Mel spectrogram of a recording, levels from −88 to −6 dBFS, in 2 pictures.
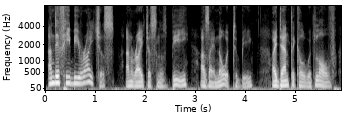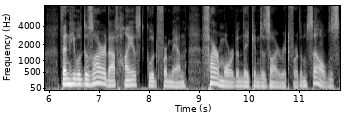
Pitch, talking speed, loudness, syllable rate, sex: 115 Hz, 165 wpm, -21 LUFS, 4.8 syllables/s, male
